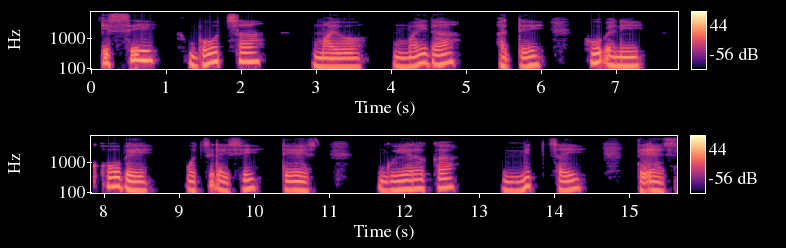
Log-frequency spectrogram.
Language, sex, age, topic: Gamo, male, 25-35, government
